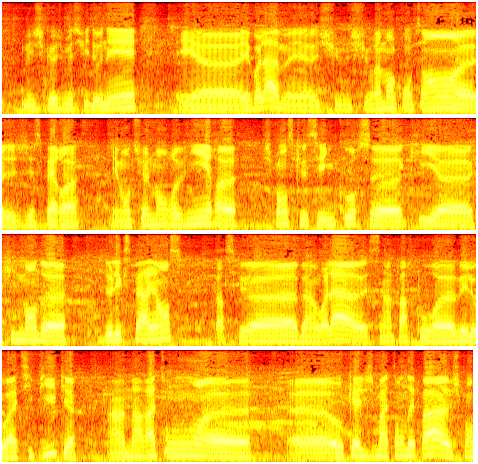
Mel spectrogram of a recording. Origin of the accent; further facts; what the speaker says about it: Grand Est, France; Je suis alsacien, mais je suis un peu fan des Alpes, des sports nature.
